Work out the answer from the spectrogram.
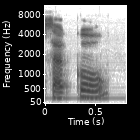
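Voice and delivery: "sacó" with the final CÓ stressed; stress on last syllable. Shown as a demonstration. Teacher giving an aguda example, "sacó" stressed on CÓ. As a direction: land on CÓ at the end of "sacó". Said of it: "donde es aguda".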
